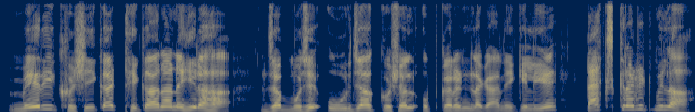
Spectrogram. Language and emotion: Hindi, happy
